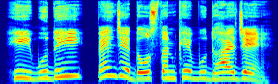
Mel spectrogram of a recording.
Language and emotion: Sindhi, neutral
